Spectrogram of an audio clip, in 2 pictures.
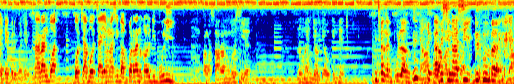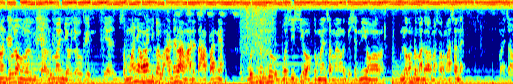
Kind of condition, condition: fault, background noise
